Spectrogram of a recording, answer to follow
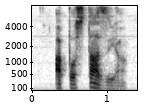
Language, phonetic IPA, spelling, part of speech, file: Polish, [ˌapɔˈstazʲja], apostazja, noun, Pl-apostazja.ogg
